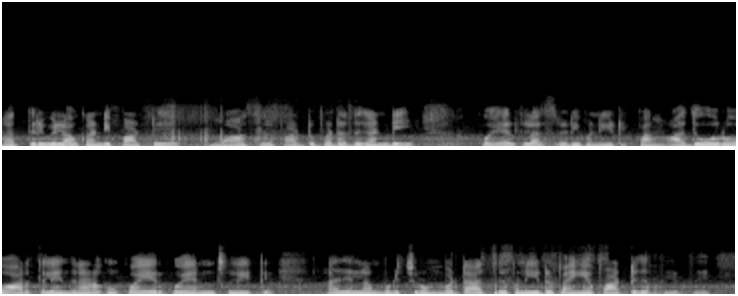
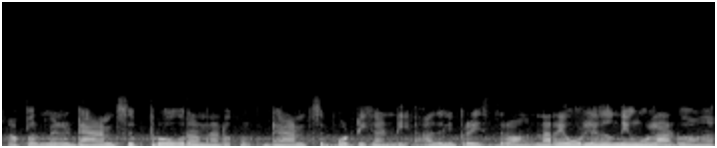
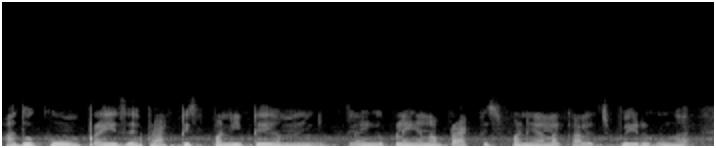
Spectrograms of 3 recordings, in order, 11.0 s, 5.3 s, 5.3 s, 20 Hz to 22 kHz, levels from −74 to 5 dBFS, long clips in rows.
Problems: none marked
